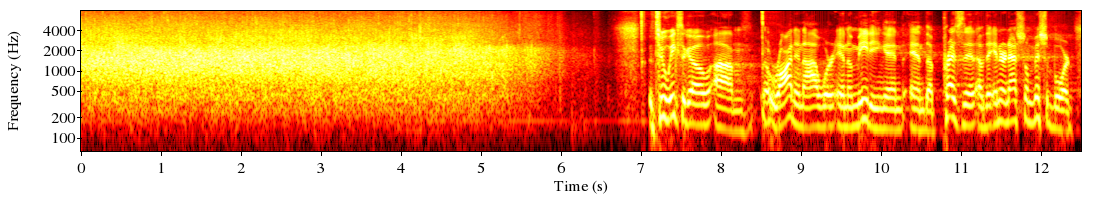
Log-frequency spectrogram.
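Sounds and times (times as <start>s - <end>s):
crowd applause: 0.0s - 6.3s
speech: 7.1s - 12.4s.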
